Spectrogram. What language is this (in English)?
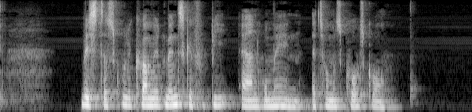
Danish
